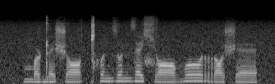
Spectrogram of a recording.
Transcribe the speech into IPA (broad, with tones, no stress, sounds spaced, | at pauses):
m ɔ˩ ɖ ɛ˩ ʃ ɔː˩ ǀʰ ʊ˥ n z ʊ˥ n z ɛ˥ ɕ ɔː˩ v oː˥ r ɔ˩ ʃ ɛ˩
